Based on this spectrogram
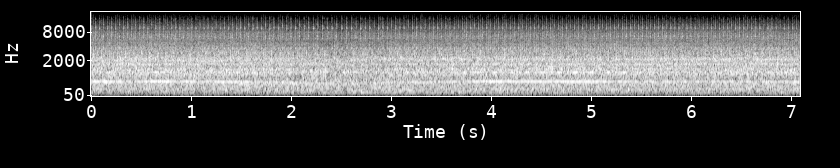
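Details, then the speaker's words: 2012 Honda Civic 1.8 16V flex idling; pulling the air filter box opens a crack in the intake hose and the idle sags as if wanting to stall, with a thin whistle, from unmetered air bypassing the sensor. Intake air leak. "E aí eu vou pegar aqui na caixa do filtro vou afastar para brechó ele abrir e vocês vão ver na hora que a brecha Abrir vocês vão perceber o motor desacelerando tipo querendo apagar presta atenção ó"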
